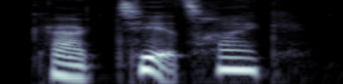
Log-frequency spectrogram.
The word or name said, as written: karaktertræk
